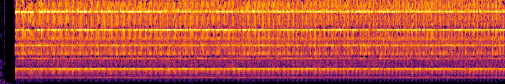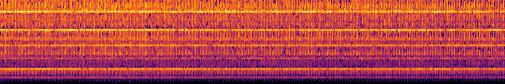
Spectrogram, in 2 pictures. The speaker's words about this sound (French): Ce réveil que l'on vient d'écouter est particulièrement beau, avec ce décélérando si progressif. Et à la fois agressif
